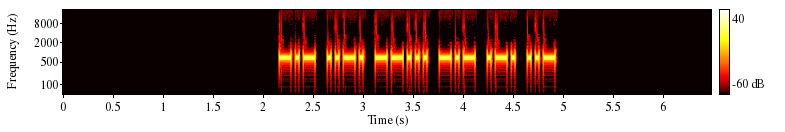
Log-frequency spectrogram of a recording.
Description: Morse code, heard as a keyed tone, about 30 wpm, 700 Hz. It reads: KF7KRU
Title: USA Call Signs - 6 Characters - Repeated 3x - 30wpm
